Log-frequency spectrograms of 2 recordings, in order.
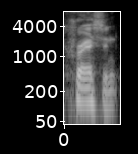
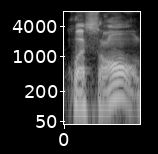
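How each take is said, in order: First: It is said like the English word 'crescent'. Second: It is said with a French-like 'kwa-sahn' sound. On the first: "I think we say crescent" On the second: "That's how you say it"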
